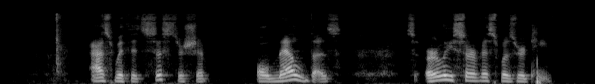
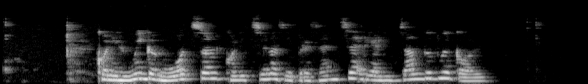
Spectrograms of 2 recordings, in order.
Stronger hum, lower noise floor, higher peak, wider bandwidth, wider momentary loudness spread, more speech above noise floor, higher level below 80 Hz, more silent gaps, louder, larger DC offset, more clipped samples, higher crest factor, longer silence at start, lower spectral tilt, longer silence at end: neither; first, -66 dBFS vs -59 dBFS; second, -6 dBFS vs -2 dBFS; first, 11.5 kHz vs 8.8 kHz; first, 23 LU vs 14 LU; about the same, 42 dB vs 45 dB; about the same, -52 dBFS vs -50 dBFS; neither; second, -25 LUFS vs -14 LUFS; neither; neither; first, 20 dB vs 14 dB; first, 0.55 s vs 0.05 s; about the same, -5.5 dB/octave vs -5.5 dB/octave; second, 0.45 s vs 1 s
